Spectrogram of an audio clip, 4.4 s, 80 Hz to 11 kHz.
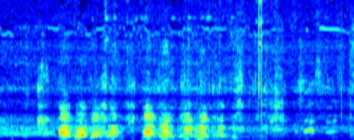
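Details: Huskies at a husky meeting in Naklo on 11 March 2012, giving a quick run of arched, yelping calls that rise and fall about twice a second for two seconds, with people talking in the background.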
